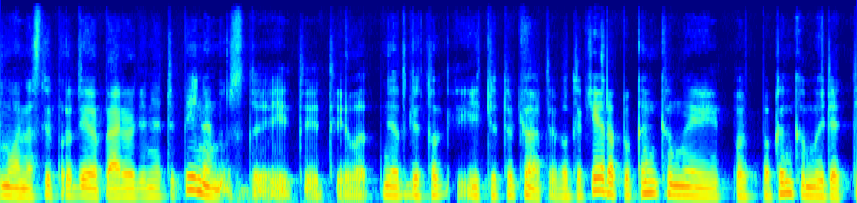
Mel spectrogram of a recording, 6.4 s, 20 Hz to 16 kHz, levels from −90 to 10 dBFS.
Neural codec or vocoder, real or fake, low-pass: codec, 32 kHz, 1.9 kbps, SNAC; fake; 14.4 kHz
